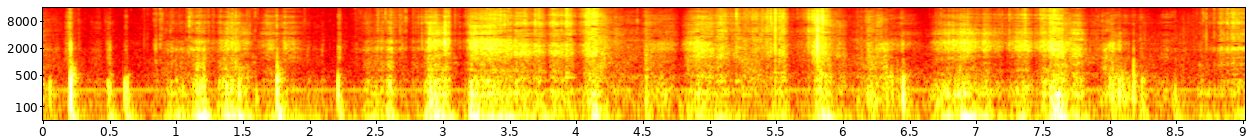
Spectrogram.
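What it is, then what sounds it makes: Pine wood block being carved. A gouge carves strokes into a solid light pine block held in a gloved hand. Each stroke makes a bright, dry scraping and tearing sound with crisp crackles. Sharp clicks mark where the blade bites into and leaves the wood.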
